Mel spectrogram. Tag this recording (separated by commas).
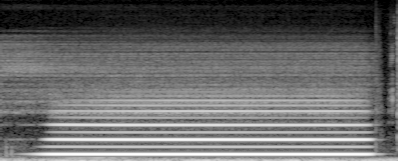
Musical instrument, Wind instrument, Music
